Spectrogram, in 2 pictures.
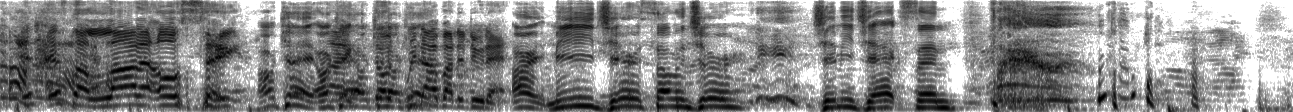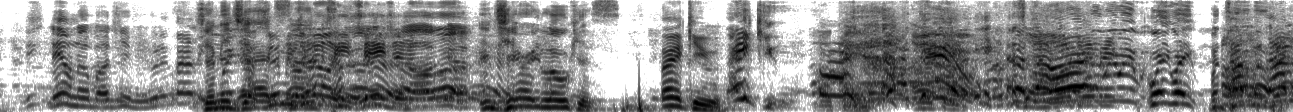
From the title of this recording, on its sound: LIVE FROM OVER UNDER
